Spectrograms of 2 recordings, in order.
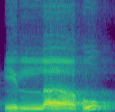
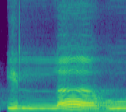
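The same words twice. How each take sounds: First: The final vowel is cut short. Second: The final vowel is held long. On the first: The speaker calls it wrong. "Tidak boleh membacanya dengan illahu pendek" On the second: The speaker calls it right. "yang benar adalah illahu"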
